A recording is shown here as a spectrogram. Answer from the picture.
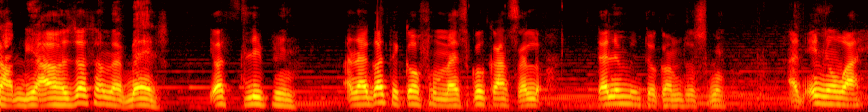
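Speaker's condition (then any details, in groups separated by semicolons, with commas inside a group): Cerebral palsy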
